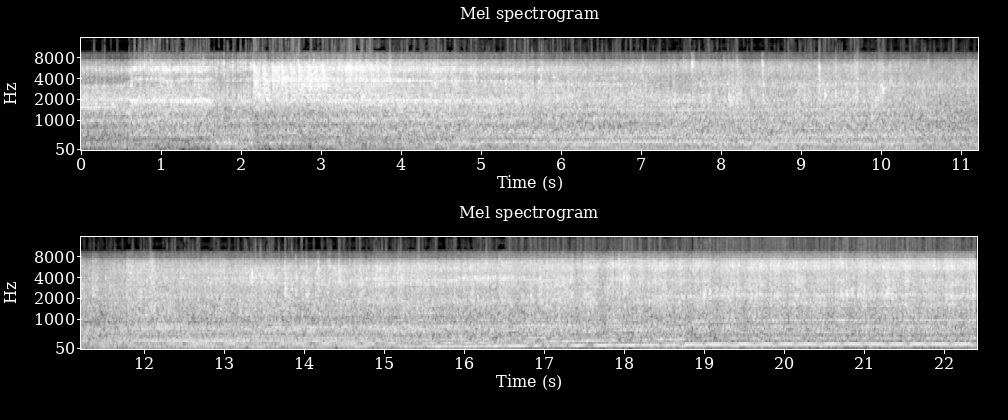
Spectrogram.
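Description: A heavy grinding machine rumbles and clatters.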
